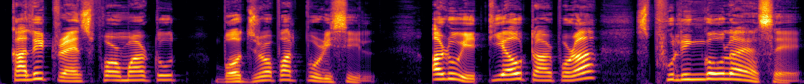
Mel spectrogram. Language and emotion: Assamese, fearful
